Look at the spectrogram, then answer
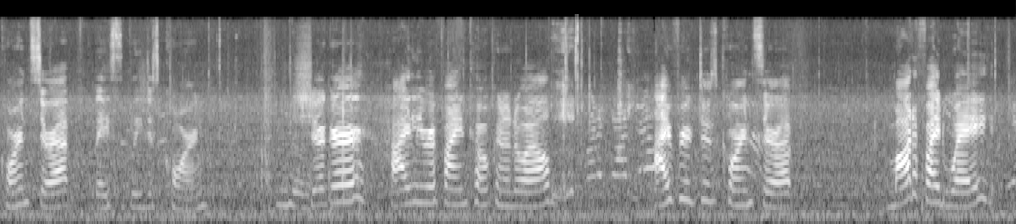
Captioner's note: laughs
